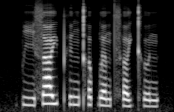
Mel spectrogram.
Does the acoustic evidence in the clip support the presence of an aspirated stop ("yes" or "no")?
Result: yes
